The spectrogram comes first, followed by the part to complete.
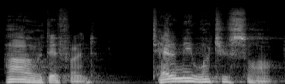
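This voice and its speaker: Deep, echoing male mind guide. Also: very animated, soft background music. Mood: probing. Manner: measured, formal, probing. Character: mysterious male mind guide, calm and formal mentor. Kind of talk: audio drama acting. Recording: long cavernous reverb.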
